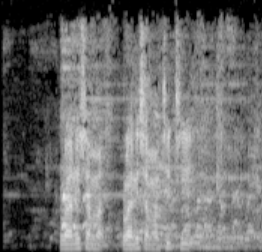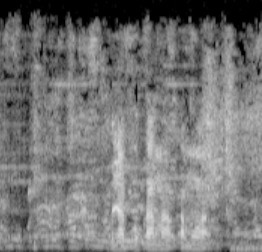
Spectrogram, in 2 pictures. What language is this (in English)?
Swahili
